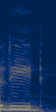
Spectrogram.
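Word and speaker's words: read: लेकिन रीड का दूसरा रूप और तीसरा रूप उच्चारण बदलें जाता है। तो यह क्या है? क्या इसे पढ़ा गया है? यहाँ मैं रेड पढूंगा।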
